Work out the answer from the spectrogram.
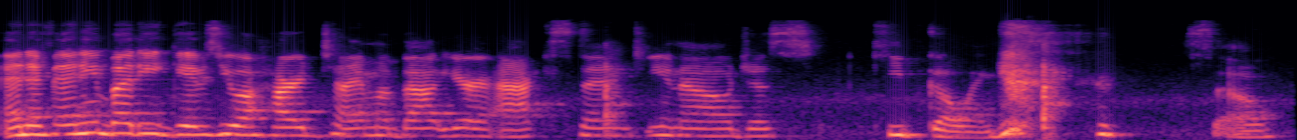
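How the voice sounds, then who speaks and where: An American woman chats easily over a webcam mic, her voice sitting at an ordinary middle pitch. She talks in a relaxed, rambling way and leans on "you know" again and again. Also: a little slow, slight background noise, low-quality recording. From United States. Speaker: guest speaker. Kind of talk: casual video-call chat.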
